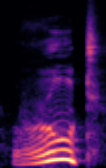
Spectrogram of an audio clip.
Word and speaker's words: root: pronunciation correct pronunciation now when you see a double ooh sometimes children it's a long wo sound so root r o o t boot long o sound Moon and sometimes a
